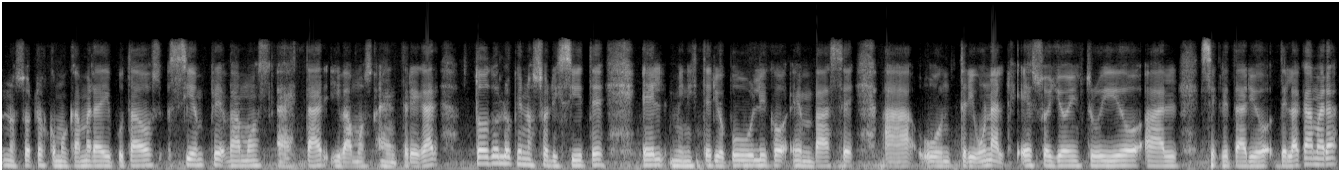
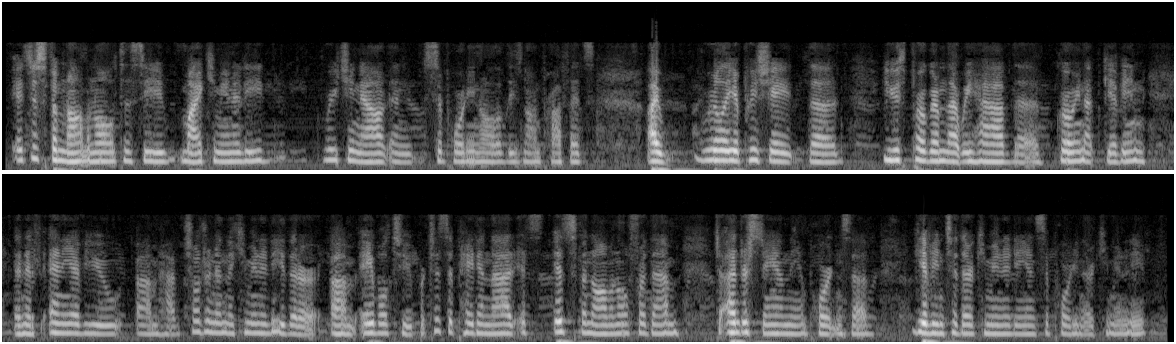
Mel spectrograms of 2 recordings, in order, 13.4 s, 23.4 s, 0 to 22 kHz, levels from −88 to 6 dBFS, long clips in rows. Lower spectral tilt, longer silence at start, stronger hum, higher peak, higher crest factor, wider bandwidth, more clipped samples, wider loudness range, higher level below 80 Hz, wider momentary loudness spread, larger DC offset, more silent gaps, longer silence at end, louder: about the same, -6.5 dB/octave vs -6 dB/octave; about the same, 0 s vs 0.1 s; neither; about the same, 0 dBFS vs 0 dBFS; second, 14 dB vs 20 dB; about the same, 9 kHz vs 8.4 kHz; neither; second, 2 LU vs 6 LU; first, -38 dBFS vs -48 dBFS; second, 5 LU vs 13 LU; neither; neither; second, 0 s vs 0.3 s; first, -14 LUFS vs -20 LUFS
